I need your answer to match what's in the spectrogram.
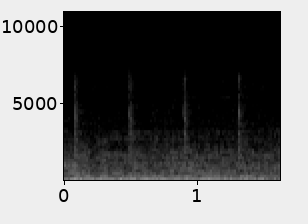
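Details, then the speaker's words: Hcalory 8k all-in-one diesel air heater running on a power station at about 117 watts: soft, even ticks roughly two and a half per second over fan hum; a quiet, healthy dosing pump. "I just heard the dosing pump kick in I'm not sure if you can hear that there's always been complaints about these dosing pumps being noisy"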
